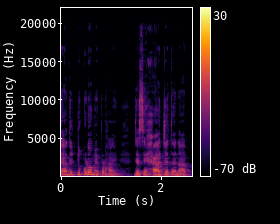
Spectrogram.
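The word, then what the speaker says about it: حاجةً: حا الف زبر مد جیم حاج، جیم زبر جا حاج. تا دو زبر تن حاجتن.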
